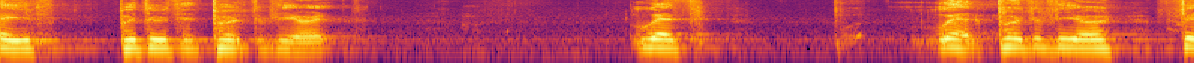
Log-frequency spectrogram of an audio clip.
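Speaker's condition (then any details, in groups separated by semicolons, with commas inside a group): Cerebral palsy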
